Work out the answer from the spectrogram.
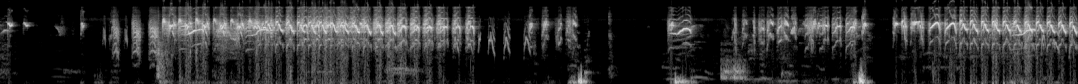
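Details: High, rapid sunbird twittering played as a lure to coax a sunbird into song: sustained shrill chattering trills in long runs, with gaps and a few dull low taps between phrases.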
